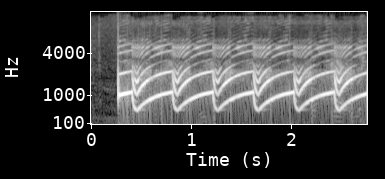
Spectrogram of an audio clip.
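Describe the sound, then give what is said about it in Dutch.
A siren on a silver all-steel boat wails in rapid repeating whoops, each tone dropping sharply and then sweeping upward, about seven cycles in a row, loud and steady with no voices. “Jouw zilveren boot. Helemaal van staal. Zit er ook nog een sirene op? Ja.”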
